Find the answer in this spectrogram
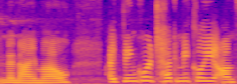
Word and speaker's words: Nanaimo: the many many trails out here in Nanaimo that's how you pronounce it Nanaimo I think we're technically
